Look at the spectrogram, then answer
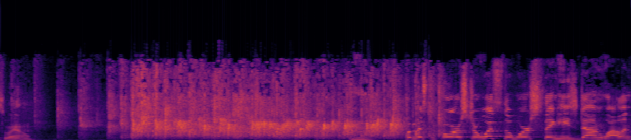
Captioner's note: applause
